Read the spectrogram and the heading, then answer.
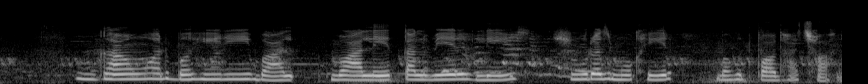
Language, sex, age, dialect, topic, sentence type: Magahi, female, 25-30, Northeastern/Surjapuri, agriculture, statement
